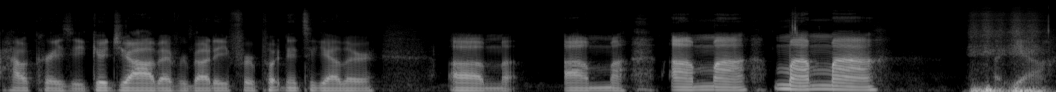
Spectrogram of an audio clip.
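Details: Adult man talking; normal speech.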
